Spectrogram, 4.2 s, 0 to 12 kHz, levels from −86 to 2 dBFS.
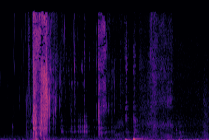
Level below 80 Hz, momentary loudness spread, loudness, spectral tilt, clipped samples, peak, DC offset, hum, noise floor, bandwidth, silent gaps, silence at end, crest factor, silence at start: -52 dBFS; 24 LU; -39 LUFS; -1 dB/octave; under 0.1%; -10 dBFS; under 0.1%; none; -69 dBFS; 11.5 kHz; none; 0 s; 34 dB; 0.55 s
